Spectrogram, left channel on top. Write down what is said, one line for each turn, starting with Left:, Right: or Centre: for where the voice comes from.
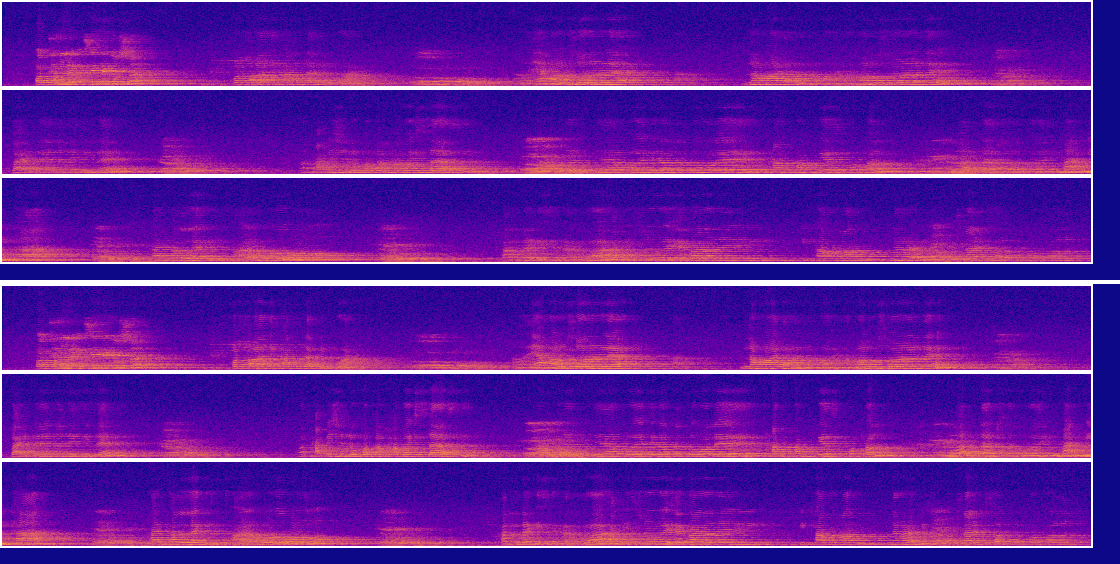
Left: কথাৰ লাগি চেনে গছত?
Right: কঁঠাল আজি ৰাতিপুৱা।
Left: অঁ
Right: অ এই আমাৰ ওচৰৰে নহয় নহয় নহয় আমাৰ ওচৰৰে।
Left: অ
Right: দেউ এজনী দিলে।
Left: অহ।
Right: মই ভাবিছিলো কঁঠাল খাব ইচ্ছা আছ ছিল
Left: অ',
Right: তাৰপিছত আকৌ এদিলত তাতো বোলে খাম খামকে আছে কঁঠাল।
Left: উম,
Right: লোৱা তাৰপিছত মই ইমান মিঠা।
Left: অ',
Right: খাই ভাল লাগিল। আৰু সৰু সৰু
Left: উম।
Right: ভাল লাগিছে খাই মই ভাবিছো এবাৰ এই পিঠা বনাম সনেকে ভাবিছো
Left: অ',
Right: তাৰ পিছত কঁঠল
